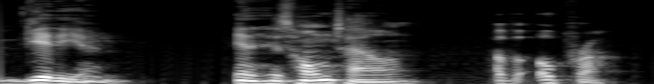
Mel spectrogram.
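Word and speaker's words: Ophrah: Now the angel of the Lord came and sat underneath the terebinth at Oprah, which is how this word is pronounced.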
